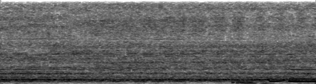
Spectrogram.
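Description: A blow-dryer-like heat tool drying Mod Podge on a wooden Easter egg gives a steady, loud whirring hiss throughout, with a slight pitch shift near the end.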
